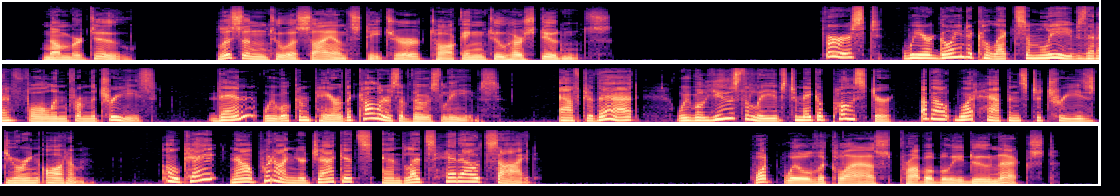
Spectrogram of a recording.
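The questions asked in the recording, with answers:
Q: What will the class probably do next?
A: Go outside to collect fallen leaves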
